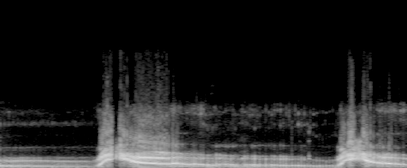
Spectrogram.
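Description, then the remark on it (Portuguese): TV presenter Gilberto Barros roars loudly twice, imitating a big cat: a long, rising-then-falling growl followed by a second forceful roar starting, dominant with no other talk. “Dá um rugido aí, Gilberto, dá um rugido.”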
